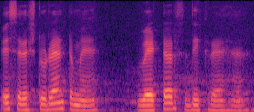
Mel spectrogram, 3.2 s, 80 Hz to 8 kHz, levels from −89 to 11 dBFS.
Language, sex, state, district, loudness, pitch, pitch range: Hindi, male, Jharkhand, Ranchi, -20 LUFS, 140 Hz, 135-155 Hz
